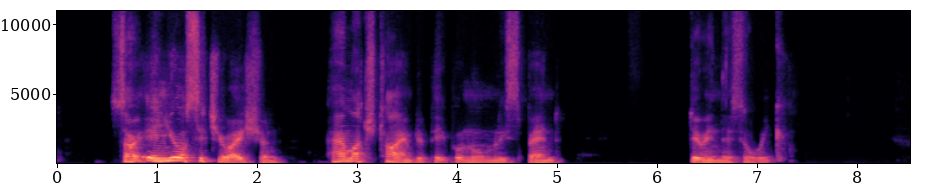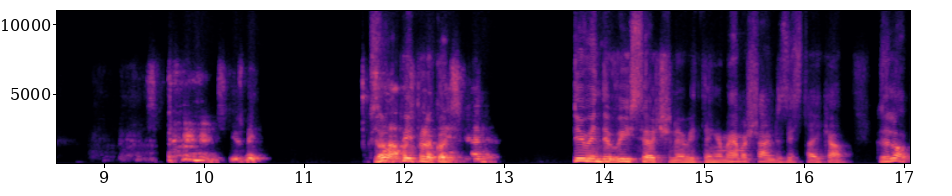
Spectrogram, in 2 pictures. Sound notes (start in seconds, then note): 9.4 coughing; 12.9 faintly speaking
